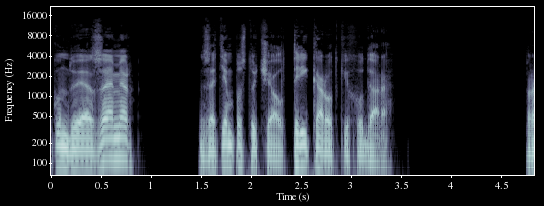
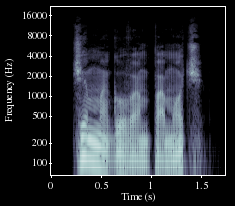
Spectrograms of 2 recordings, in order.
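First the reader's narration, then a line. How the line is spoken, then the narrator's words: Calm, gentle voice. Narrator (Russian): Его голос звучал рассудительно и ласково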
